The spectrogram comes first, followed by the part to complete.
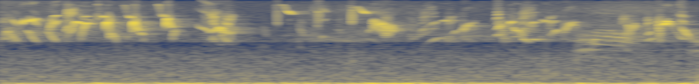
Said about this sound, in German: Der Stieglitz. Kann einem recht leid tun.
